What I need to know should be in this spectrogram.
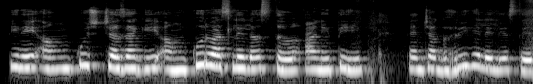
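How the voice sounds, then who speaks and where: Woman doing a tv serial recap, fairly high voice but really mellow and dark, echoey room. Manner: steady retelling that reads characters' lines aloud. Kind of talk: storytelling recap of a TV serial episode. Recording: roomy echo.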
